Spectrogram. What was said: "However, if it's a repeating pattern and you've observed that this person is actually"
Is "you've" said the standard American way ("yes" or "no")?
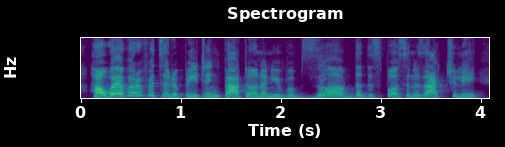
yes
